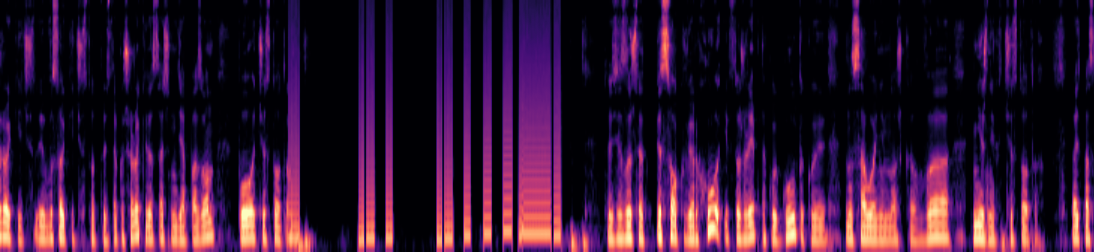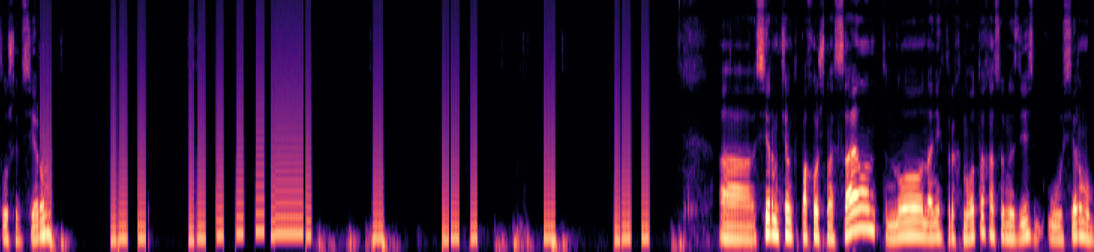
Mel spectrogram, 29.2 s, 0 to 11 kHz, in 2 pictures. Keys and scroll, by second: 3.8 space, 7.4 space, 15.1 space, 18.6 space, 20.4 space, 21.2 alt+space, 22.5 space.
